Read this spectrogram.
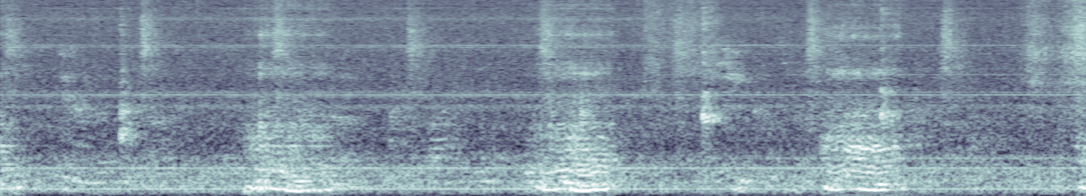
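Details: Nine-week-old pug puppy sleeping and snoring: soft, snuffly, slightly whistling snores about every two seconds over a faint steady hum.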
